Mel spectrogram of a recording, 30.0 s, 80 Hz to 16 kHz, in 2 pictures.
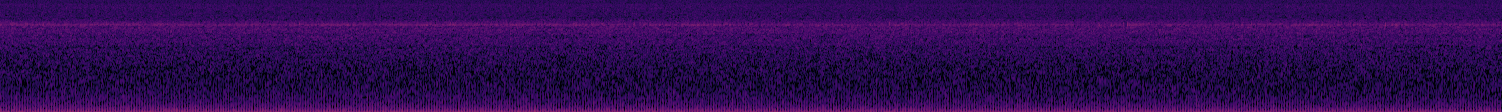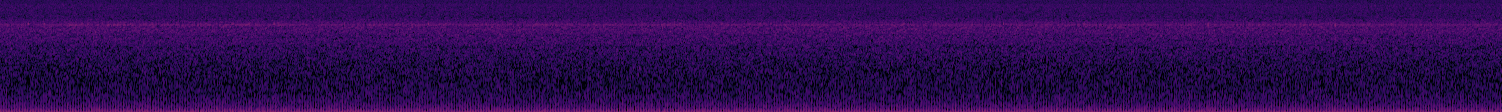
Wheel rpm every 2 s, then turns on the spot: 0, 0, 0, 0, 0, 0, 0, 0, 0, 0, 0, 0, 0, 0, 0.
none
